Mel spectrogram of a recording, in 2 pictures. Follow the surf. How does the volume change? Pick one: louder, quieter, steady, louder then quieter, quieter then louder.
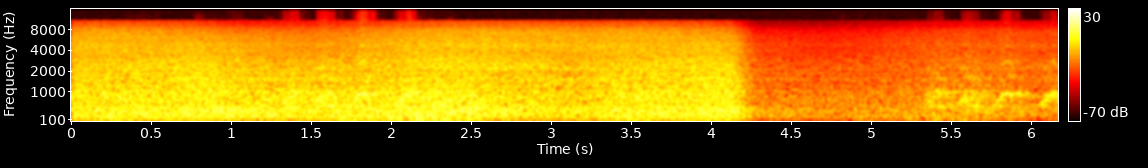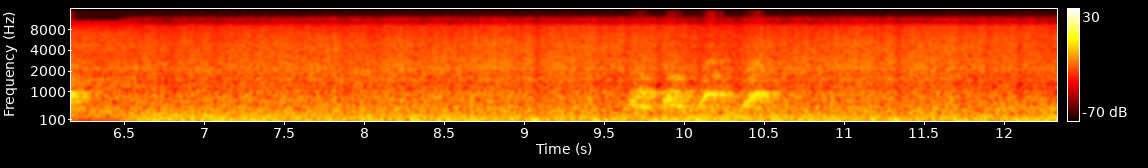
quieter.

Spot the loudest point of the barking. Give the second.
2 s.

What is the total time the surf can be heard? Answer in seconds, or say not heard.
12 s.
